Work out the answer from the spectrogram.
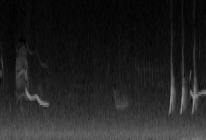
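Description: Finches chirping: a drawn-out call at the start, then a quick series of three sharp chirps near the end, all faint above a steady background hiss.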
